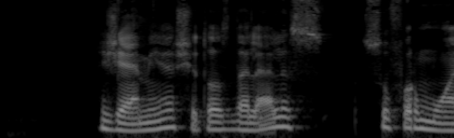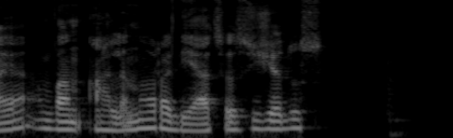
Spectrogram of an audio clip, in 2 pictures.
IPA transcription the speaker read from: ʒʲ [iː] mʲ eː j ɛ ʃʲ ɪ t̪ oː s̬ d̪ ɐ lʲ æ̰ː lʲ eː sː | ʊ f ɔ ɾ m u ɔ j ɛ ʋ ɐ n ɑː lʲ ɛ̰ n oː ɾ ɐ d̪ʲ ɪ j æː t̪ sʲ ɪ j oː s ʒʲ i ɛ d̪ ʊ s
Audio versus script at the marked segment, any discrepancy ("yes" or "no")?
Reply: yes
